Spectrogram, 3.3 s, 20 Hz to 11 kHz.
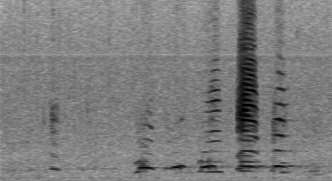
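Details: About sixty swans flocking in a rice field in front of a home, about 2 km from the sea in Japan, on January 3, 2011: five loud, nasal, trumpeting honks in quick succession after a faint opening note.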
